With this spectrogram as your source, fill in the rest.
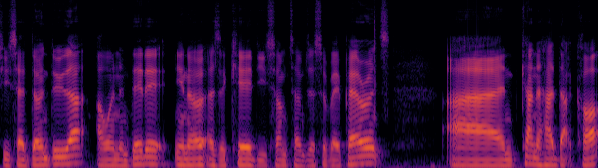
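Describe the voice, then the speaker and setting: A man with a British accent in a monotone, flat intonation, on a very clean recording with a silent background. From born in Colombia, raised in London from age six. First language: Spanish. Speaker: soccer coach. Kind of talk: podcast interview. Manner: casual, conversational.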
